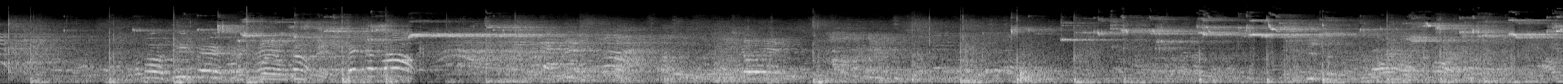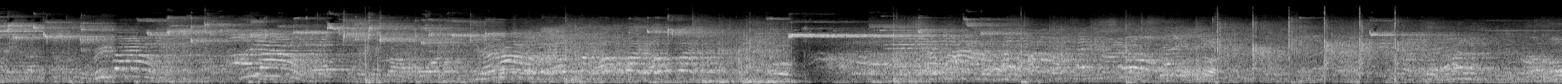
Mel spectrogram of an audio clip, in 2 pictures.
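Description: Basketball game in a gym: the ball being dribbled and bouncing on the hardwood court, with players and spectators shouting and calling out, echoing in the large hall.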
